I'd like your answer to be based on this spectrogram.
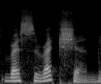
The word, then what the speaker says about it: Resurrection: sino que se llama Resurrección. ¿No lo he dicho bien? – Eso es Resurrection. – Resurrection.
